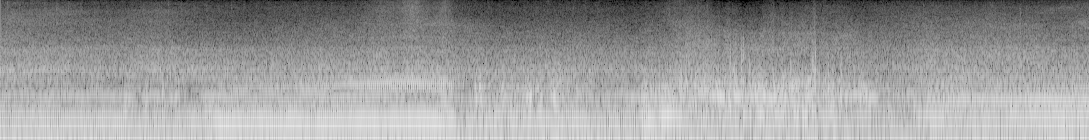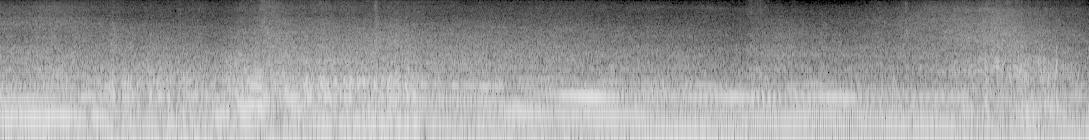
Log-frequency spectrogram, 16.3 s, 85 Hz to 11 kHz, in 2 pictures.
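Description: A BMW M3 accelerating hard at high speed on a highway, its engine and intake roaring through repeated rising revs and gear shifts, loud and close throughout.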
